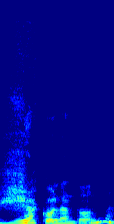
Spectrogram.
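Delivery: put-on odd, weird French accent. Unboxing items and naming a tea light: weird French accent. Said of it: "I don't know why I said that with a weird French accent".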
